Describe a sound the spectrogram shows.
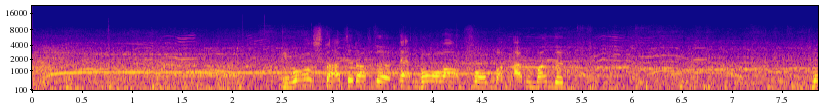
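A large stadium crowd cheers and chants loudly outdoors.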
